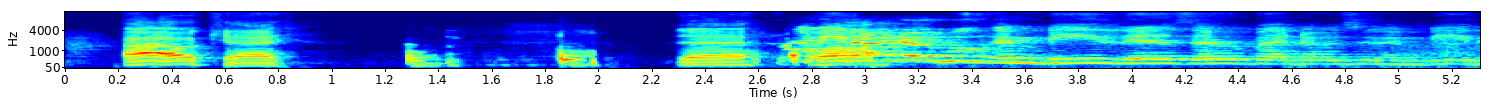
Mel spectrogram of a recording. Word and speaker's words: Embiid: Dude, we're watching the Olympics this summer with our nephew, and he keeps saying embed.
